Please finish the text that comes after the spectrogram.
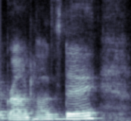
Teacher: then my letter s says the z sound groundhogs groundhog's day i tend to run those together groundhog's day not a lot of a break in between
